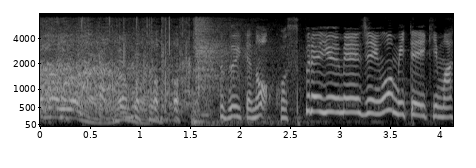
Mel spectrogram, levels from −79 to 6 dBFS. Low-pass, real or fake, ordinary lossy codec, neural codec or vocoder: 7.2 kHz; real; none; none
